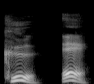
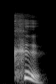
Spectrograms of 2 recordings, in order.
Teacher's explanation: 크 할 때 훨씬 더 강한 바람이 터져 나오죠. 이 추가된 획은 말하자면 공기를 더 세게 뱉어라는 시각적인 명령어인 셈입니다.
